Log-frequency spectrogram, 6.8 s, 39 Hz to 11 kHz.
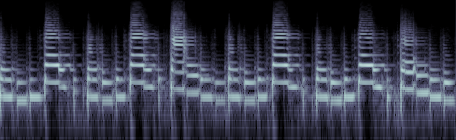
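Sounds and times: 
reggae guitar loop in A major: 0.0 - 6.8.

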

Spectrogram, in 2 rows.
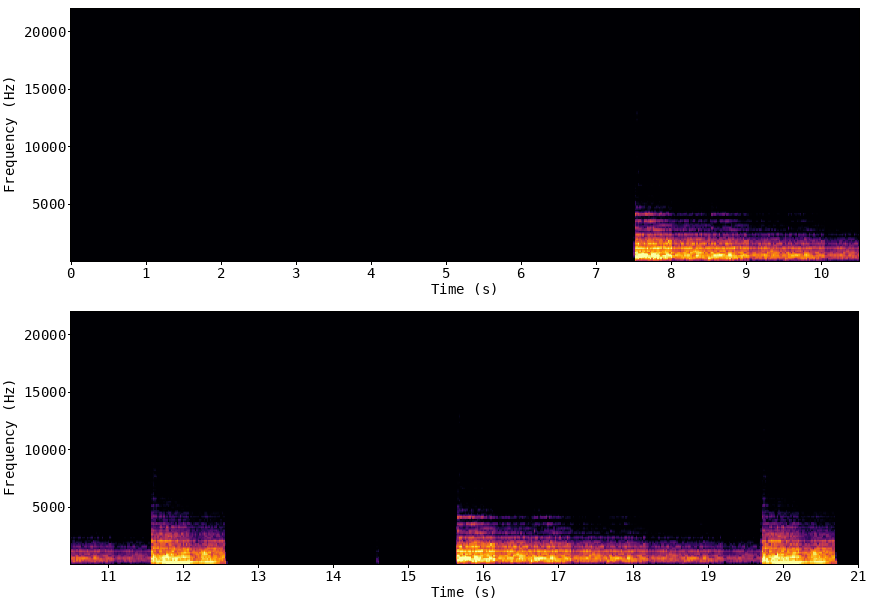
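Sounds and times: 
ambient melody loop in G minor: 7.5 - 12.6, 15.7 - 20.7.

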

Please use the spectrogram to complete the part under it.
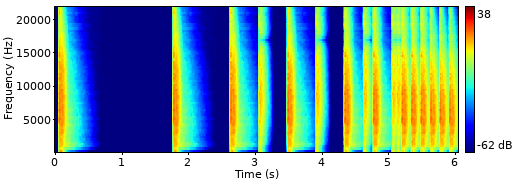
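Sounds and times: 
snare drum: 0.1 - 0.5, 1.8 - 6.0
riddim drum loop at 140 BPM: 2.6 - 6.0.

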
